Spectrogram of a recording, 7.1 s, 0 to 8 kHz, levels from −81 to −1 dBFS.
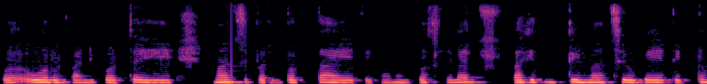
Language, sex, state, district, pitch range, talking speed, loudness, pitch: Marathi, female, Maharashtra, Dhule, 205-215 Hz, 145 wpm, -27 LUFS, 210 Hz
